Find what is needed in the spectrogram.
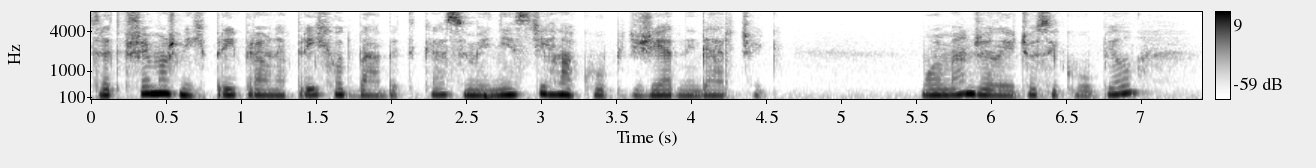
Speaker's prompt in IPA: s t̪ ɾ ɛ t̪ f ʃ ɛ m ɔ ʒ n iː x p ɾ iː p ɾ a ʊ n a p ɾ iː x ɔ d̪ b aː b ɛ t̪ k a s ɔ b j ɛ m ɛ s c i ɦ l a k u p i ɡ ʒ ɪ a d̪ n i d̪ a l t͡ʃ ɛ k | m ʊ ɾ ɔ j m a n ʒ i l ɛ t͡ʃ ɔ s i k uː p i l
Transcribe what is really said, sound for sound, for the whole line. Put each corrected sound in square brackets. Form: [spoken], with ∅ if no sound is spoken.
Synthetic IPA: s t̪ ɾ ɛ t̪ f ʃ ɛ m ɔ ʒ n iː x p ɾ iː p ɾ a ʊ n a p ɾ iː x ɔ d̪ b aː b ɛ t̪ k a s ɔ [m] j ɛ [ɲ] ɛ s c i ɦ l a k [uː] p i [ɟ] ʒ ɪ a d̪ n i d̪ a [ɾ] t͡ʃ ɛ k | m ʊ [∅] ɔ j m a n ʒ [ɛ] l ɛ t͡ʃ ɔ s i k uː p i l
